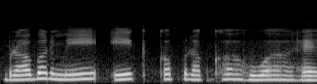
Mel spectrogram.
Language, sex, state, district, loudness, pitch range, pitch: Hindi, female, Uttar Pradesh, Shamli, -16 LUFS, 215-240 Hz, 225 Hz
